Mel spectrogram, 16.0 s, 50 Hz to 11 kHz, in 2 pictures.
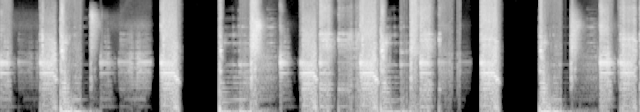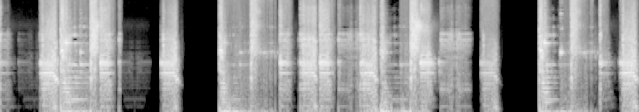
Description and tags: DestructoPerk4 LC 120bpm
Distorted Percussion Loop
distorted, loop, percussion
